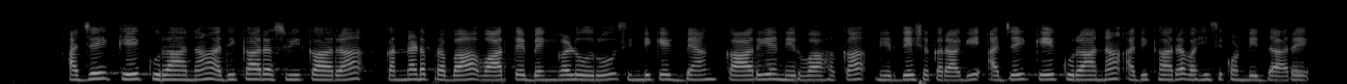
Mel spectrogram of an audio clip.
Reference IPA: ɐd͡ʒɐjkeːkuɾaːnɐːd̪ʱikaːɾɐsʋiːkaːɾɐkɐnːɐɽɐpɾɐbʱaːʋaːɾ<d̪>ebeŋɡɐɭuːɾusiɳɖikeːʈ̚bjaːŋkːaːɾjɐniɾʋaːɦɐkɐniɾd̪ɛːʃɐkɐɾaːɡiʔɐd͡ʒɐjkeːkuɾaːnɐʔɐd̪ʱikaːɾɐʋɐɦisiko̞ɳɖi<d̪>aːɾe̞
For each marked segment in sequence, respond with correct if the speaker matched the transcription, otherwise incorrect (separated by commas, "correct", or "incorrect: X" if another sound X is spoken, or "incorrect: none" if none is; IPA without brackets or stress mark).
incorrect: t̪, incorrect: d̪ː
